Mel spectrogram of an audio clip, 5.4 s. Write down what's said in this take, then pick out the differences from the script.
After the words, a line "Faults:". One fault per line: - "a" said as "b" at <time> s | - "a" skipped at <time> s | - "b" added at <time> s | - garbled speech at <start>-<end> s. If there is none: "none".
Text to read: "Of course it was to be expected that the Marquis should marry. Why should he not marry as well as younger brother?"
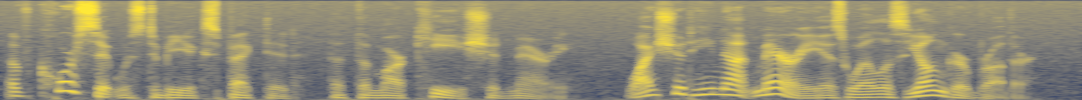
"Of course it was to be expected that the Marquis should marry. Why should he not marry as well as younger brother?"
Faults:
none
